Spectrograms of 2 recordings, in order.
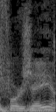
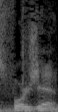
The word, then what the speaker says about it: Forget: what he got to my name is 4j I'm from Toronto Canada repeats pronounce for jet also but I prefer the more pretentious version okay when I was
